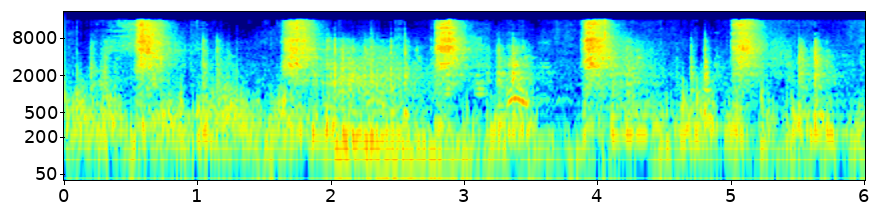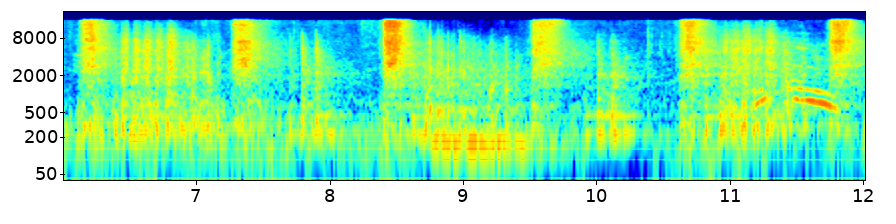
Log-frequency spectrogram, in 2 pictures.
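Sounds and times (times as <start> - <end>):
marching drumline playing: 0.1 - 12.0.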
